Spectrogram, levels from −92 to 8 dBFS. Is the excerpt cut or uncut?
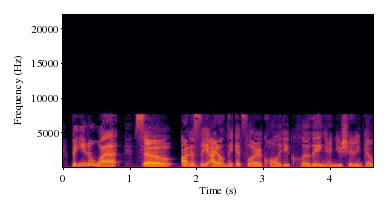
cut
